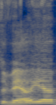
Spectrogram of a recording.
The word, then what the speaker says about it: Avalia: So it's pronounced Avalia because my wife says so, and I listen to what that woman tells me.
